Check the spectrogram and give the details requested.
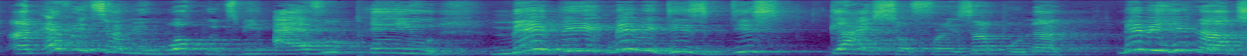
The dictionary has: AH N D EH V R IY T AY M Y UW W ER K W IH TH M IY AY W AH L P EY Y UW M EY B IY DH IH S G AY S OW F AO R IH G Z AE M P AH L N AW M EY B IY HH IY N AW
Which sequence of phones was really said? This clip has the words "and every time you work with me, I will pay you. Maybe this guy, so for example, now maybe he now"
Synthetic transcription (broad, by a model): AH N EH V R IY T AY M Y UW W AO K W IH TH M IY AY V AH N P EY Y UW M EY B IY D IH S G AY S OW F AO R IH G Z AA M P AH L N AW M EY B IY HH IY N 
